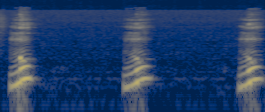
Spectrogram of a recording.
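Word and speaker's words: مُو: 合口符表示 meme 发长音合口的 u，读成 mu mu mu 啊。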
